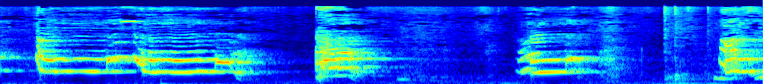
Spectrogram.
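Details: A beagle lets out a series of long, wavering howls that rise and fall in pitch in reply to being told he is going to Grandma's today.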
